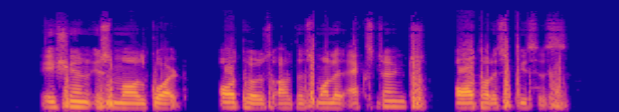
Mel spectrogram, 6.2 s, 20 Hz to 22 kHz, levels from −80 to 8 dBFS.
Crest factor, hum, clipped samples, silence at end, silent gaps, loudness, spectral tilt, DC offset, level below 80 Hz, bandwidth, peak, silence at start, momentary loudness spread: 16 dB; none; under 0.1%; 0.55 s; none; -17 LUFS; -5 dB/octave; under 0.1%; -60 dBFS; 15.5 kHz; -2 dBFS; 0.4 s; 9 LU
